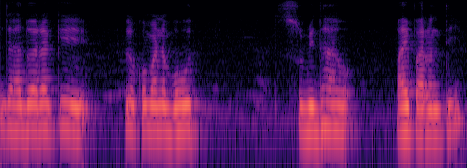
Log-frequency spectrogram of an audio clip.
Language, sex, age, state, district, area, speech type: Odia, female, 60+, Odisha, Boudh, rural, spontaneous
